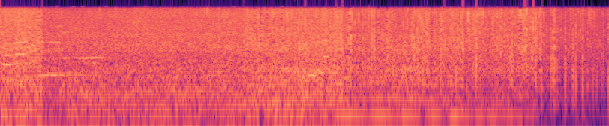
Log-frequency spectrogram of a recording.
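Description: Steady rain falling on a wet street, a loud, even hiss with no gaps.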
